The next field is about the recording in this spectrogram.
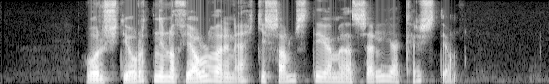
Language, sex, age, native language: Icelandic, male, 30-39, Icelandic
